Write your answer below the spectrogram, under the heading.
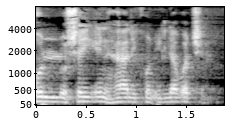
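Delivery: ordinary delivery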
